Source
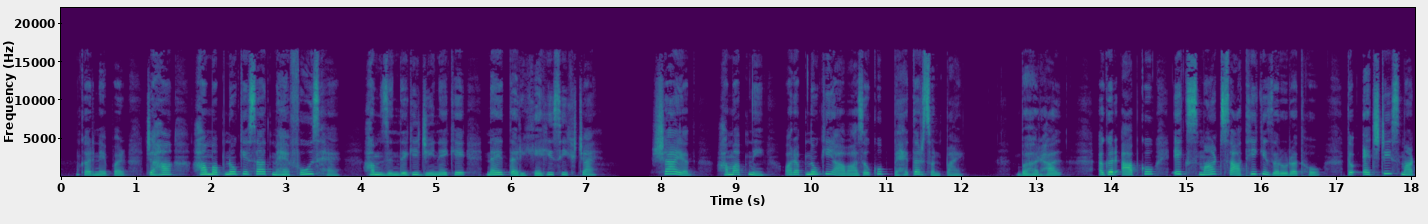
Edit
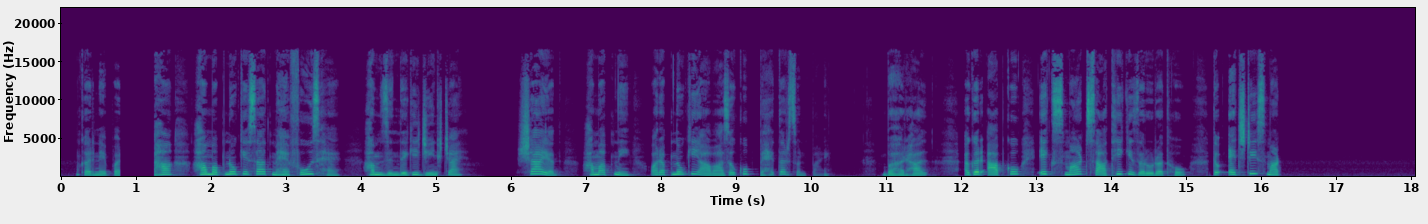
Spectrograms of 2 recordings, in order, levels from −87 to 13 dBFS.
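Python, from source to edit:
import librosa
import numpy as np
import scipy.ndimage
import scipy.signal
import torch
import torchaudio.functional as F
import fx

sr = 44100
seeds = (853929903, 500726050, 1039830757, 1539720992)

y = fx.edit(x, sr, fx.silence(start_s=0.78, length_s=0.46),
    fx.cut(start_s=5.01, length_s=1.79),
    fx.fade_out_to(start_s=10.79, length_s=1.17, floor_db=-21.5), tone=tone)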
